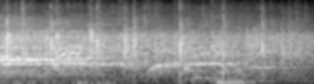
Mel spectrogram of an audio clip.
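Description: An audience claps steadily and loudly for the full three seconds, a dense crackling wash of applause with a few voices whooping and cheering over it.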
